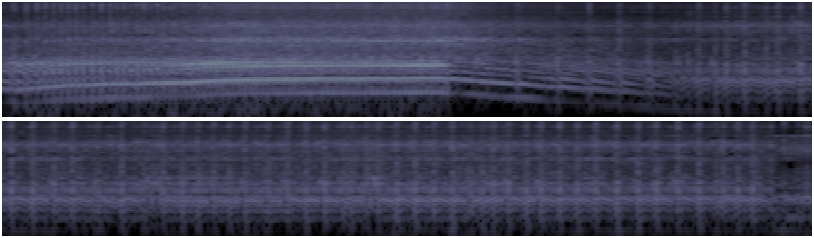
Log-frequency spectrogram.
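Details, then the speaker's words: Mantis two-stroke tiller after carburetor adjustment (L screw half turn counterclockwise, idle screw clockwise), previously leaking gas and not starting; winds up cleanly to steady high pitch, drops to stable idle without stalling; normal running. "So after the adjustments, it seems to work a lot better now, but I need to try it on some dirt to make sure I don't need to adjust the carburetor when the engine is under a load."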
